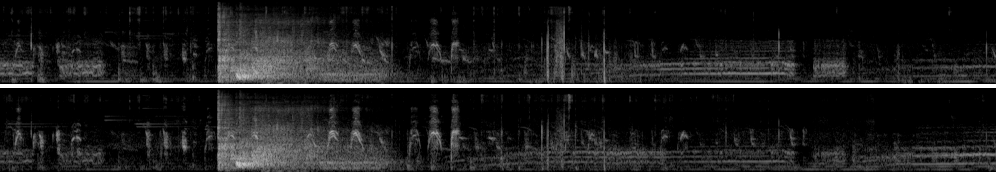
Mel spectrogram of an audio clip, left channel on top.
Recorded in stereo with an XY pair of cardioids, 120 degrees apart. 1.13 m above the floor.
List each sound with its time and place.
2.2 s a splash: 20° right, 6.5 m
